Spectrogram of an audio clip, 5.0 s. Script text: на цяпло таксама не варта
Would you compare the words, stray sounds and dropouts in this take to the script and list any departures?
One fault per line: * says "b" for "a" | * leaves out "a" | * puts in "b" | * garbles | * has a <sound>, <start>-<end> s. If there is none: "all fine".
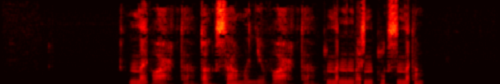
* says "варта" for "цяпло"
* garbles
